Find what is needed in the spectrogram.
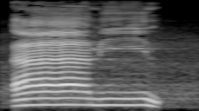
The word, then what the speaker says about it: آمين: دعاء اللهم استجب، آمين يعني استجب يا الله أو اللهم استجب، وهكذا تنطق آمين، وليس آمين ولا أمين، بل آمين يعني استجب اللهم استجب. بعض الناس يقول آمين وهذا غلط، آمين يعني قاصدين، يعني أم الشيء يعني قصده، فيختلف المعنى، أو يقول أمين، أمين غير آمين. فالنطق الصحيح لها هي آمين،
